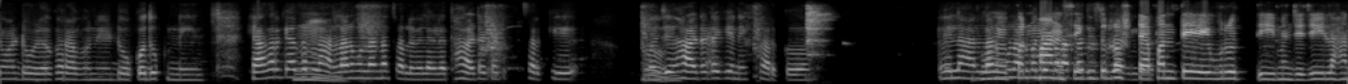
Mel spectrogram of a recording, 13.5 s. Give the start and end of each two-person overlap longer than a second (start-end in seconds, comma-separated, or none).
9.8-11.7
